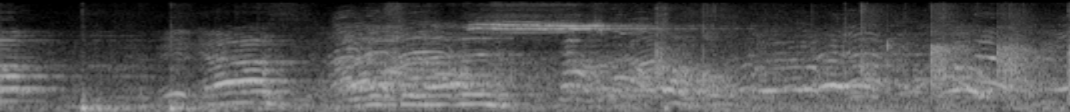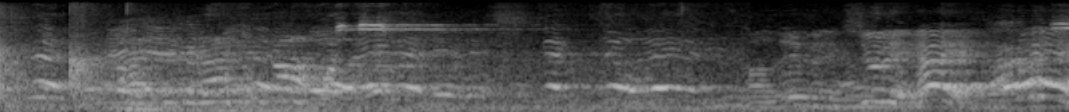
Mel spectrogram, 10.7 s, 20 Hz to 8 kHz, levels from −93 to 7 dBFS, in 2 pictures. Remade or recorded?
recorded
